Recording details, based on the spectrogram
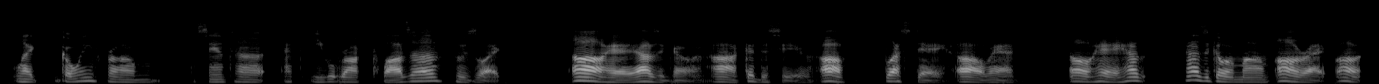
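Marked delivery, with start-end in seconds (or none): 5.8-13.6 mock laid-back chill guy voice, much louder. Describing the Santa at the Eagle Rock Plaza: imitating a chill laid-back guy. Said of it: "he's chill as fuck".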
